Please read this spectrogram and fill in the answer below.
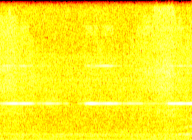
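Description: Near silence: faint room tone with a thin steady electrical tone.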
